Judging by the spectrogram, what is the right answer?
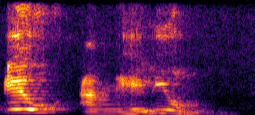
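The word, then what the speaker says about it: εὐαγγέλιον: Precisamente la palabra evangelio en griego se lee de la siguiente manera: eu angelos o eu angelion. Eu, que es lo que nosotros en castellano pronunciamos como ev, significa bueno, y ángelos o angelion es mensaje o mensajero.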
